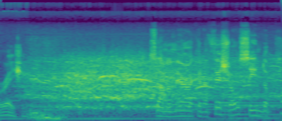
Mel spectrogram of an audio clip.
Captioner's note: a loud din from crowd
